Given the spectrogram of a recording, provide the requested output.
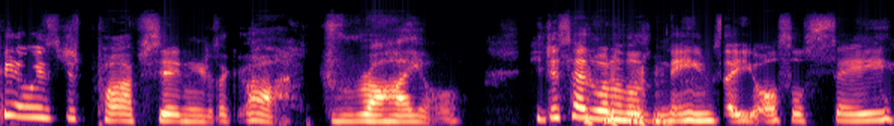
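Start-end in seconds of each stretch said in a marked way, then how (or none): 1.6-3.1 disdainful, scornful and contemptuous. Speaker shows how you say a favorite character's name, disdainful like naming an enemy. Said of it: "You just say it like it's your enemy".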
